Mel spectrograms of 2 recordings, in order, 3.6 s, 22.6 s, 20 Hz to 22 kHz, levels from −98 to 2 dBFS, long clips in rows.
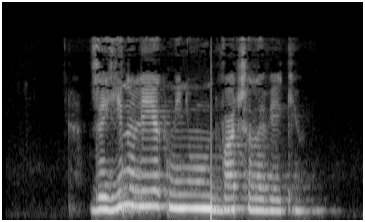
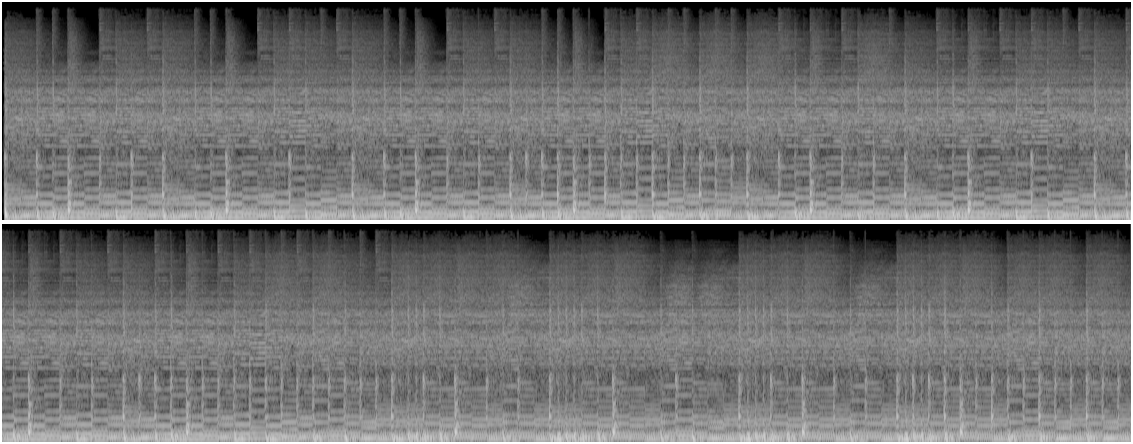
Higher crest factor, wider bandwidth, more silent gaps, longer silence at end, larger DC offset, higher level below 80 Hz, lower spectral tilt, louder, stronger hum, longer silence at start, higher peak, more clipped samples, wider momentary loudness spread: second, 14 dB vs 20 dB; second, 11.5 kHz vs 19 kHz; neither; first, 0.45 s vs 0 s; neither; second, -56 dBFS vs -32 dBFS; about the same, -6 dB/octave vs -5 dB/octave; first, -21 LUFS vs -25 LUFS; neither; first, 0.9 s vs 0 s; second, -10 dBFS vs -4 dBFS; neither; first, 13 LU vs 2 LU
